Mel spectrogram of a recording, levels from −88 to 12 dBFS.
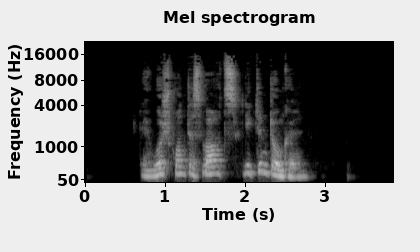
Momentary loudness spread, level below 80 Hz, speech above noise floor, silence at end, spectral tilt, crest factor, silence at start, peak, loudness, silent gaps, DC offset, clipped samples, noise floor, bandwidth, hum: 13 LU; -64 dBFS; over 67 dB; 1.05 s; -4 dB/octave; 20 dB; 0.7 s; -6 dBFS; -23 LUFS; none; under 0.1%; under 0.1%; under -90 dBFS; 16.5 kHz; none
